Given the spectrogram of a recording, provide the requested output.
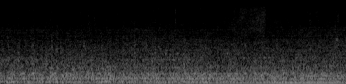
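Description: A steady low engine drone with wind rumble, and no animal calls.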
